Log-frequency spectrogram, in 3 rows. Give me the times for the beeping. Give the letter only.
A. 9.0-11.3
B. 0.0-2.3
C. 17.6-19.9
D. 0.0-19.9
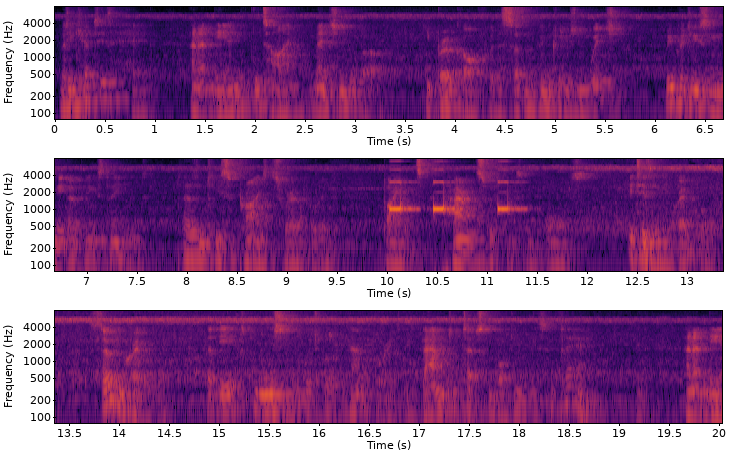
A.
